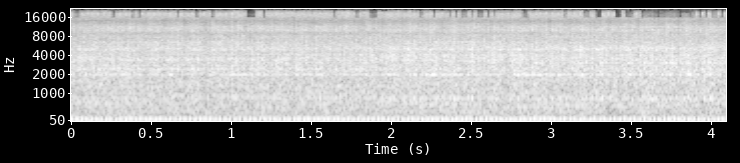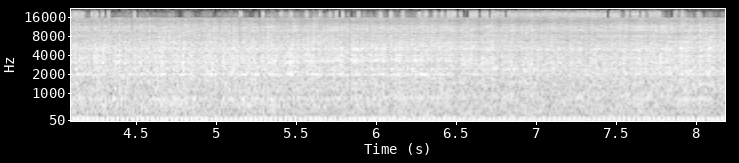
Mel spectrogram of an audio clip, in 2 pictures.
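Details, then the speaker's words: 1979 Porsche 924 idling with faint constant whirring hum over low rumble; owner believes the alternator is making the noise, later replaced it with a new one. "Anyway, I do believe that that's the alternator making that noise. So I think it's time to order an alternator for it."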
